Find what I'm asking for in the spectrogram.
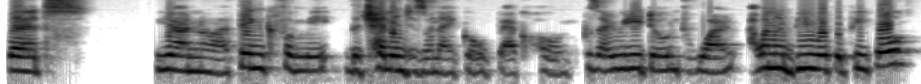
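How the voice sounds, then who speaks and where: A woman's voice: a little high, fairly even intonation, normal speed, mellow, rough recording. A woman from Africa, co-hosting a casual podcast chat and thinking aloud with frequent restarts. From southern Africa, living in South Africa. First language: a southern African language. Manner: thoughtful, trails off and restarts mid-thought. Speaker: podcast co-host.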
